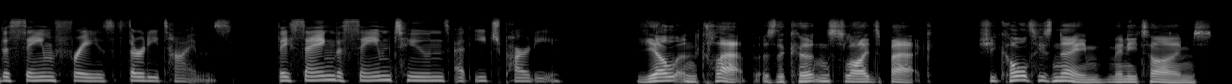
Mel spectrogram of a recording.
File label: SteelSeries Arctis Nova 1 Ideal microphone sample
